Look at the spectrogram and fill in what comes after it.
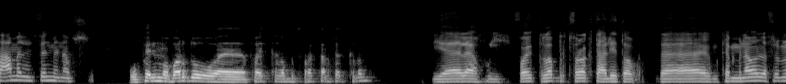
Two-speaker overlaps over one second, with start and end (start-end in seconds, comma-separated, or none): none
